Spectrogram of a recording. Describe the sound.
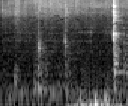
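Dry, crisp, medium-bodied white wine being stirred into a hot pan, with a steady sizzle and scraping stirring strokes that swell louder midway through.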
